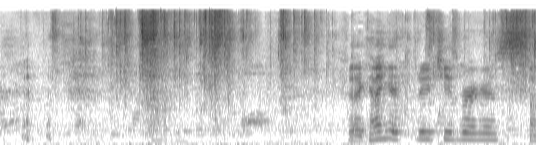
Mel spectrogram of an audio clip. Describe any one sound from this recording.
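Foil wrappers crinkle and tear as packs are opened.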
